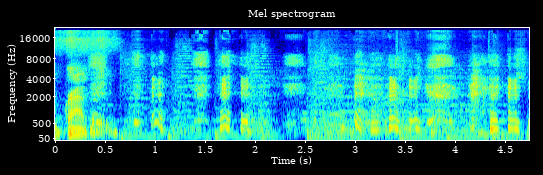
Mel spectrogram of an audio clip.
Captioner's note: laughing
